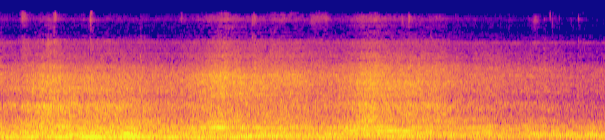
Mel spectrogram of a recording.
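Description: A motor engine running with a steady low hum, swelling around the middle and easing off toward the end.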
